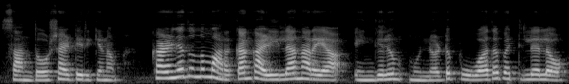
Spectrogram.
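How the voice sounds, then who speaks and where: A loving aging father in a storybook romance, soothing and gently teasing, as a woman narrator voices him. His tone stays affectionate and calm. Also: on the high side, brisk, lightly acted. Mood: fatherly.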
